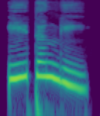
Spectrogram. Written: ಇಟ್ಟಂಗಿ

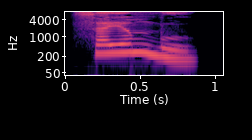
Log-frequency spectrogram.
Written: ಸಯಂಬು

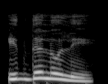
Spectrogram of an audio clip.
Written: ಇದ್ದಲೊಲೆ

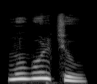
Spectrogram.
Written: ಮುಗುಳ್ಚು

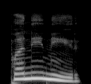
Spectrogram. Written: ಪನಿನೀರು

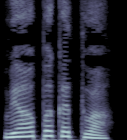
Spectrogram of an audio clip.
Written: ವ್ಯಾಪಕತ್ವ

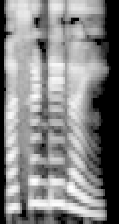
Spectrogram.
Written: ಅಸಡ್ಡೆಗೈ

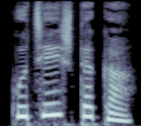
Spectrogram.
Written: ಕುಚೇಷ್ಟಕ

